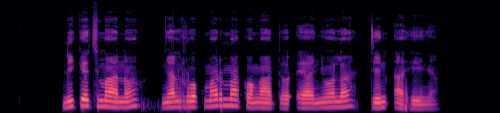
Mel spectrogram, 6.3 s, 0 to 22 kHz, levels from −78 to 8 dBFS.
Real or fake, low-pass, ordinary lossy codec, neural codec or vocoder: fake; none; none; vocoder, 44.1 kHz, 128 mel bands every 512 samples, BigVGAN v2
